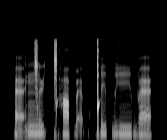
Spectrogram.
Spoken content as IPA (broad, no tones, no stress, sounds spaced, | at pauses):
æ̰ ŋ͡ǀ y ǀʰ ɑ ɓ æ̰ p ǃ i ɓ iː b æ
